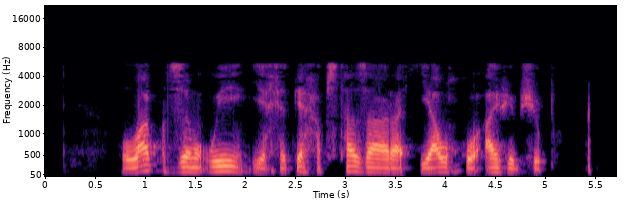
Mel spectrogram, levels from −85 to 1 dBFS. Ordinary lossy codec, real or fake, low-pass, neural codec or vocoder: MP3, 32 kbps; real; 5.4 kHz; none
